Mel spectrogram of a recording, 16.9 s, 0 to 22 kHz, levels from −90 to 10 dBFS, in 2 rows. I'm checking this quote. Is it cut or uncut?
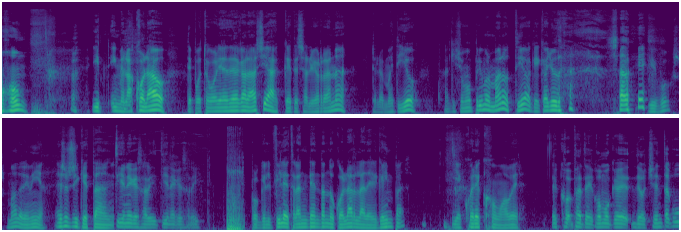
cut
